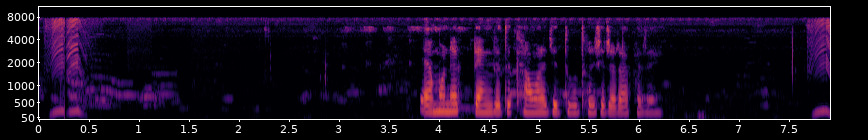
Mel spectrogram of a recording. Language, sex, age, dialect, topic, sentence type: Bengali, female, 25-30, Northern/Varendri, agriculture, statement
